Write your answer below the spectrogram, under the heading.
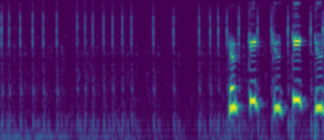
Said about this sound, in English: Yeah, I know, you want music instead of this goddamn typewriter.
